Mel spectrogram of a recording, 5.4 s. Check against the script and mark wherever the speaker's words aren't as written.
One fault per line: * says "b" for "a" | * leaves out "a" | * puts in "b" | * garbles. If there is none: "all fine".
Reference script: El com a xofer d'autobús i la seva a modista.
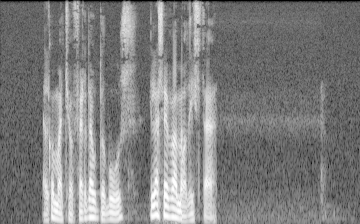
all fine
